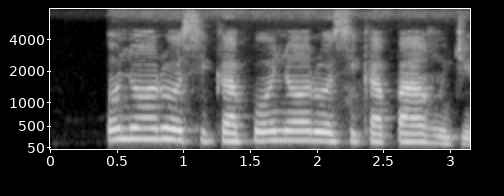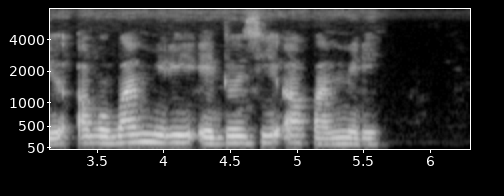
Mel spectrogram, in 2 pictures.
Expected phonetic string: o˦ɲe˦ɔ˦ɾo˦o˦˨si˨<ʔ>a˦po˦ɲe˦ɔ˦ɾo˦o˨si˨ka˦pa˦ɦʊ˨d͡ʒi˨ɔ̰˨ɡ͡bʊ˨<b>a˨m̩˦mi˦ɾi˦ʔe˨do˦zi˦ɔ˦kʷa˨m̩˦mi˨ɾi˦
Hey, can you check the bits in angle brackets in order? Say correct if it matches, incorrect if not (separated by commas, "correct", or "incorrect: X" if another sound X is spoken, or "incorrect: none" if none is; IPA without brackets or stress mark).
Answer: incorrect: k, incorrect: ɡ͡b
